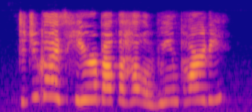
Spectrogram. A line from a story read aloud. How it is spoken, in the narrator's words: Ashido cried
